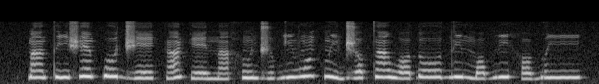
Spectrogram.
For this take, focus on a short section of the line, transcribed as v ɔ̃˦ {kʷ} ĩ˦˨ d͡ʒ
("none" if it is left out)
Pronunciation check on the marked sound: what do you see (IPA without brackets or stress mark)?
kʷ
